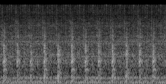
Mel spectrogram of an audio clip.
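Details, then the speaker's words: 2009 Chevy Impala former police cruiser, 3.9L engine, 92,000 miles. Sharp, regular tapping about seven per second rides over the engine note, occurring only at certain rpm: an engine knock of unconfirmed cause. "this one has a bit of a knock in the motor it has a 3.9 liter you can hear that it only has it at certain rpms"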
